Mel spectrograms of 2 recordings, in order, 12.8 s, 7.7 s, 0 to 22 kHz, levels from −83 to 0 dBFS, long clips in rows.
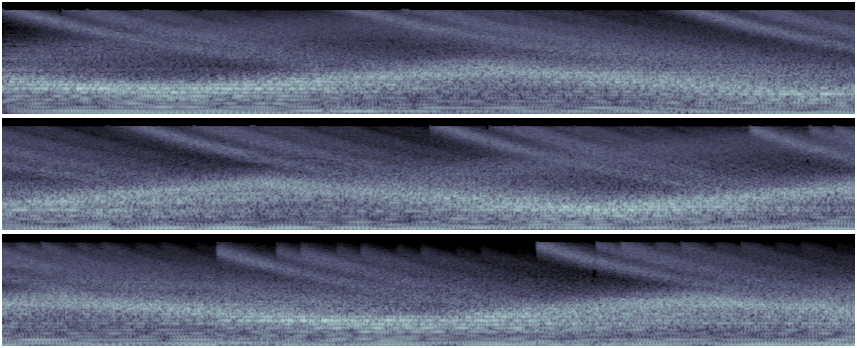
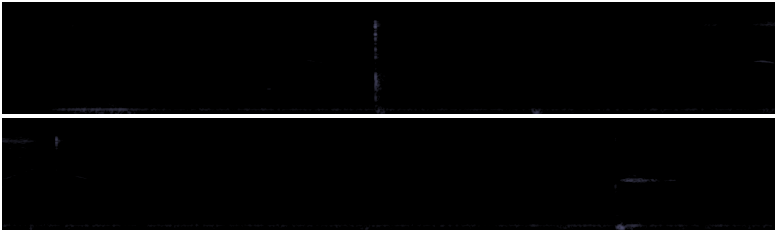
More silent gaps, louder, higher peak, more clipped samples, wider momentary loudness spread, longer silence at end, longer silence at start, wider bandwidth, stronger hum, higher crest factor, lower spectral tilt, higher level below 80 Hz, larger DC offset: neither; first, -24 LUFS vs -63 LUFS; first, -10 dBFS vs -32 dBFS; neither; second, 2 LU vs 9 LU; about the same, 0 s vs 0 s; second, 0 s vs 0.15 s; first, 16.5 kHz vs 11.5 kHz; neither; second, 14 dB vs 38 dB; about the same, -3 dB/octave vs -2 dB/octave; first, -36 dBFS vs -86 dBFS; neither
